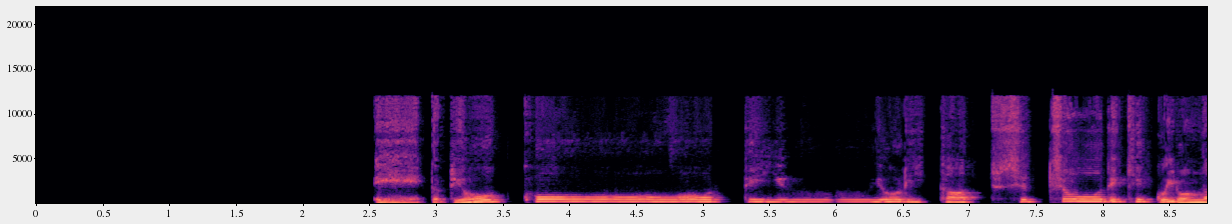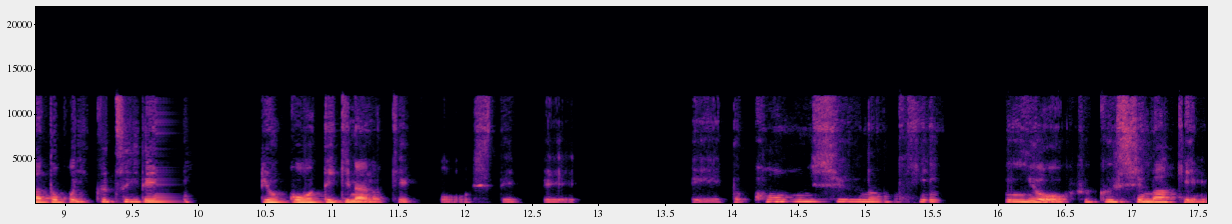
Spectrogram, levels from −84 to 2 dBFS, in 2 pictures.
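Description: In this speech recording, from 9.69 to 9.90 s the sound smears into a fading buzz and about 200 ms of speech is lost, likely a long network dropout concealed by the receiver.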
